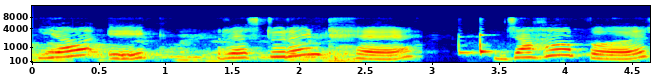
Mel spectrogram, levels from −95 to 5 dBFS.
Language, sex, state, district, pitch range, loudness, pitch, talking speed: Hindi, female, Bihar, West Champaran, 220-330 Hz, -14 LUFS, 290 Hz, 75 wpm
